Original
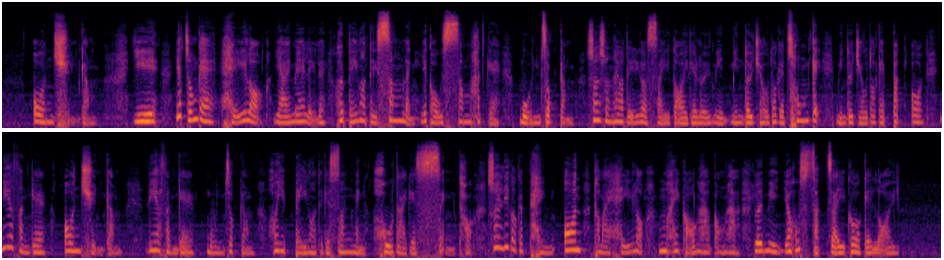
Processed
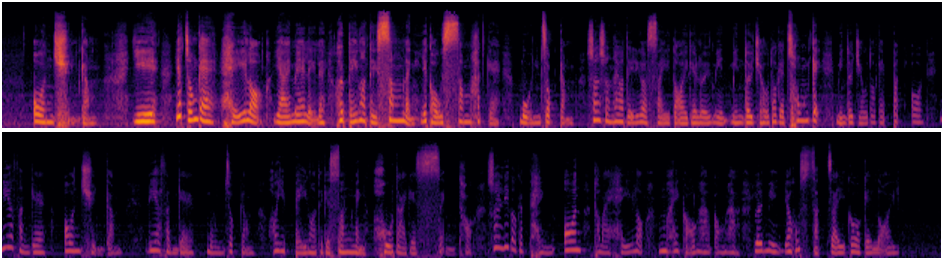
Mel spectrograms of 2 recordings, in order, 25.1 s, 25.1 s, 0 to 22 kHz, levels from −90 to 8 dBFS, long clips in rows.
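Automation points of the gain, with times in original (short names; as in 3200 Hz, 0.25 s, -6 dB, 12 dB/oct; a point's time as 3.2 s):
5.88 s +4 dB
6.56 s -3 dB
11.18 s -3 dB
11.59 s -13 dB
16.2 s -13 dB
17.1 s -6 dB
18.27 s -14.5 dB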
